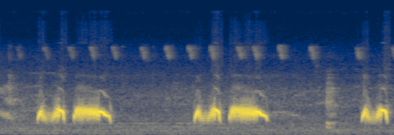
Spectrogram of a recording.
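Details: Decoy spotted dove cooing to bring wild doves into calling. Repeated hoarse phrases of two short notes and a long note, roughly every two seconds, with soft high ticks and a brief knock in the background.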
